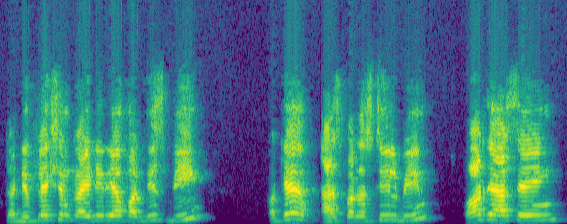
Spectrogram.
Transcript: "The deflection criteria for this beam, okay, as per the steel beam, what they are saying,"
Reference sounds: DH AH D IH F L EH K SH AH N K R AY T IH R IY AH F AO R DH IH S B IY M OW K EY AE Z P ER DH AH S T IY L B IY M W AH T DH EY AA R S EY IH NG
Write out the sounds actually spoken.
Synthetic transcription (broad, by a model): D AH D IH F L EH K SH AH N K R AY T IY R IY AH F AO R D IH S B IY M OW K EY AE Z F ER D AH S T IY L B IY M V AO T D EY AA R S EY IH NG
